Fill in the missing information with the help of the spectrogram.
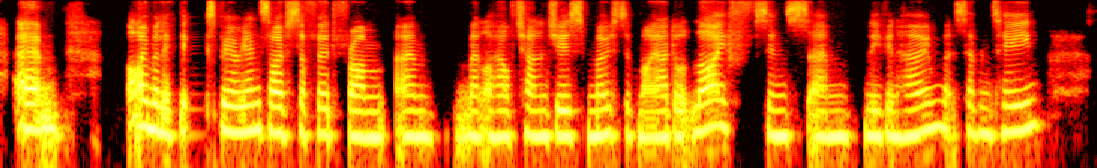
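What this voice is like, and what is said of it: Croaky voice. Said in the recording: “my voice is a little bit croaky today”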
